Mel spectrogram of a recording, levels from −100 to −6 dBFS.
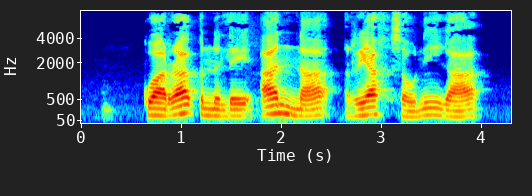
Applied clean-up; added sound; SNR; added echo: none; none; none; none.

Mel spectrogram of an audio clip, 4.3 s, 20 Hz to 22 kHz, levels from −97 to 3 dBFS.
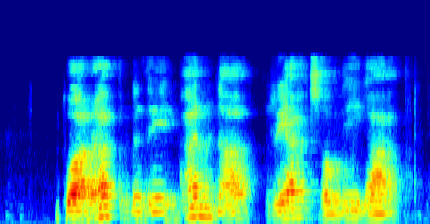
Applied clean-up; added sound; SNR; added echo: neural mask model DeepFilterNet 3.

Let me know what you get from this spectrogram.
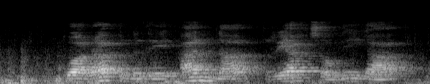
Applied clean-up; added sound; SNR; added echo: none; Thunder / Rain; 12 dB; reverberation time 0.7 s.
